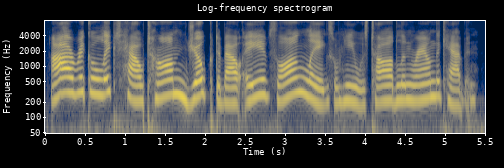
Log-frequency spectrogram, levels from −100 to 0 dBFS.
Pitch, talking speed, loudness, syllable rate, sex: 235 Hz, 175 wpm, -18 LUFS, 4.4 syllables/s, female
